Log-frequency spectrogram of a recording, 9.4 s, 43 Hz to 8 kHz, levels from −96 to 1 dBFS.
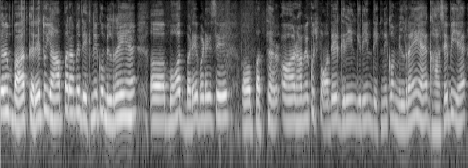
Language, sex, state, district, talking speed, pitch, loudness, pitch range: Hindi, male, Bihar, Gaya, 215 wpm, 190 Hz, -17 LUFS, 180-210 Hz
